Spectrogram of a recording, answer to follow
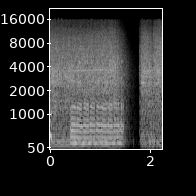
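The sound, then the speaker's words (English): A power driver whines and grinds loudly as a big lag bolt is driven into wood, the steady motor drone cutting out briefly before starting up again. “That is why you pre-drill into wood, so it won't split when you put a big lag bolt like that in there.”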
